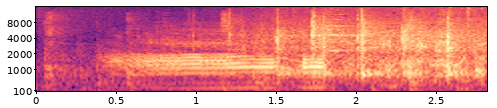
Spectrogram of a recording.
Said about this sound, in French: Et voilà qu'arrive une carriole tirée par de petits ânes.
